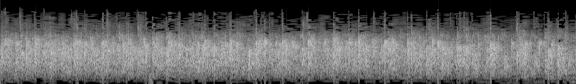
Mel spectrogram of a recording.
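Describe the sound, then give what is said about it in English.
Sustained applause from a sizable crowd for a speaker at a Hare Krishna gathering, dense and steady for several seconds, with countless overlapping hand claps forming a continuous loud wash of sound. “Thank you, Maharaj, and please give a warm applause to Maharaj again. Roll of applause, and thank you.”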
